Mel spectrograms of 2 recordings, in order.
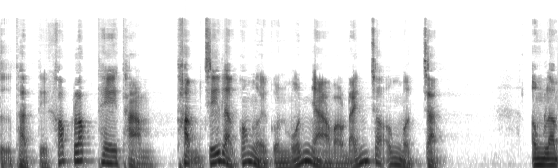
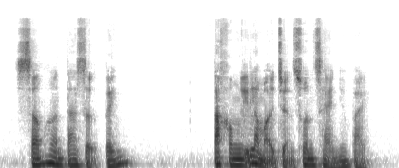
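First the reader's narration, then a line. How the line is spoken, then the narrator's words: Soft speech. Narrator (Vietnamese): Chị Đan khẽ nói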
